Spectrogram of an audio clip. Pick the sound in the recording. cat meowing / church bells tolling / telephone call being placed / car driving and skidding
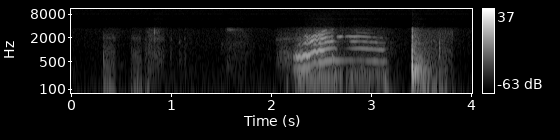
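cat meowing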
